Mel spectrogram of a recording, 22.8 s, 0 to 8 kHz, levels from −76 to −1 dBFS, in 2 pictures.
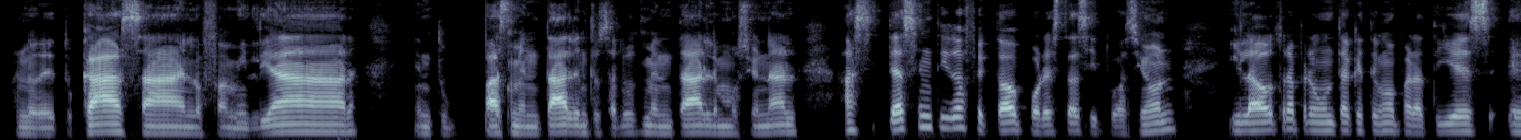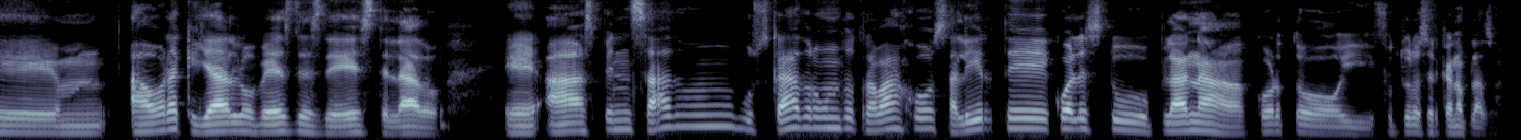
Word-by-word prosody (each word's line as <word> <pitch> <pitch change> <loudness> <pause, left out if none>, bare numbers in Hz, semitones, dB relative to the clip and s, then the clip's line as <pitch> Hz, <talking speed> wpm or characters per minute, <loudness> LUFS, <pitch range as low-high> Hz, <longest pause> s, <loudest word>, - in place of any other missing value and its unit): en 95 - -12
lo 90 - -6
de 90 0 -6
tu - - -24
casa, 110 -4 +6
en 100 - -5
lo 95 - -9
familiar, 115 +7 +2 0.4
en 100 -1 -14
tu 95 -3 -21 0.2
paz 105 +2 +5
mental, 110 +2 +2
en 110 - -7
tu - - -13
salud 110 +1 -9
mental, 110 0 0
emocional?, 105 +3 -5 0.3
¿has - - 0
te - - +1
has 155 - +7
sentido 185 -2 -1
afectado 140 -6 -1
por - - -6
esta 115 +2 -1
situación?, 120 +6 -3 0.4
y 130 - -11
la 130 +1 +3
otra 160 +4 -3
pregunta 135 0 -6
que 130 - -9
tengo 130 -1 -8
para 110 -3 -4
ti 120 +1 -7
es, 125 -2 +6
eh, 110 -3 -4
mm, 105 +1 -8 0.2
ahora 130 +7 +1
que 120 - -8
ya 125 +2 +6
lo 130 -2 -4
ves 120 +1 0
desde 110 -2 0
este 115 - +3
lado, 100 -2 +2 0.5
eh, 105 +1 +1
¿has 130 +1 +3
pensado, 195 +7 -1
buscado 175 +3 -2
un 180 0 -6
otro 175 -1 -9
trabajo, 165 +4 -3
salirte?, 160 +6 -2
¿cuál 165 -1 0
es 160 -3 -2
tu 135 -6 -8
plan 130 +1 +4
a 105 -7 +2
corto 115 -5 -7
y 90 -2 -12
futuro - - -9
cercano - - -4
plazo? - - -11
120 Hz, 165 wpm, -25 LUFS, 105-140 Hz, 0.5 s, has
